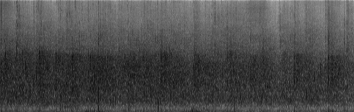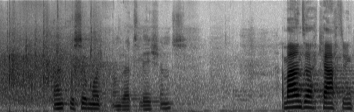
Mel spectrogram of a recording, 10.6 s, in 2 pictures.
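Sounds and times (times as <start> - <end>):
round of applause: 0.0 - 7.2
speech: 6.1 - 8.2, 9.6 - 10.6.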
